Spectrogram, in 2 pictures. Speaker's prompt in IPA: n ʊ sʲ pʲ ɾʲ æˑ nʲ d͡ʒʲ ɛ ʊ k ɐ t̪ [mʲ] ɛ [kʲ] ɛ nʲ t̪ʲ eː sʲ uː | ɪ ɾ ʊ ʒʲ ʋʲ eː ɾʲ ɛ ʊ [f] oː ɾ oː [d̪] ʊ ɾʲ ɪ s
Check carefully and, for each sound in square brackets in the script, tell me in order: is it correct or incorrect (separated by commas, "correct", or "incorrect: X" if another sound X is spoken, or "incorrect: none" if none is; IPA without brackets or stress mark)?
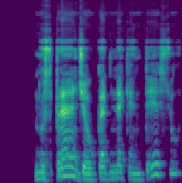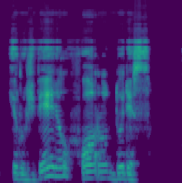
incorrect: nʲ, correct, incorrect: x, correct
